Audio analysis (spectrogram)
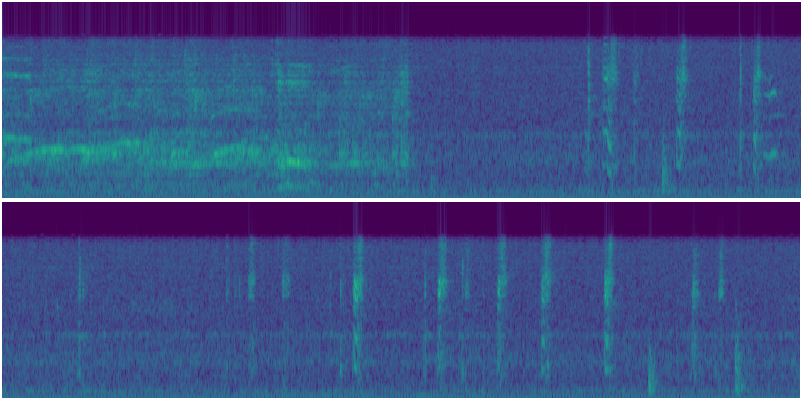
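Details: Ruckus, a pet cat, talking while watching birds: a drawn-out, harmonic, wavering meow-like call for about three seconds, then scattered sharp clicks and short chirps at irregular intervals.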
